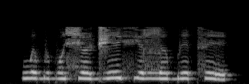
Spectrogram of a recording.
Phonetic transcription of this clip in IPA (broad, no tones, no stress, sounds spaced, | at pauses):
w ə b ə b ɔ ɕ œ d͡ʒ e fʲ œ ɮ ə b e t͡s e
